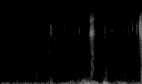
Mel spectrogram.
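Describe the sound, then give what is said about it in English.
A voice imitates the dry mouth clicks a tour guide at Parliament House made into a cordless mic at the end of her sentences: a quick run of small wet clicks and tongue pops, irregular in rhythm, with a couple of sharper, brighter smacks near the end. No words are spoken. “when we were in primary school, we were doing the tour of Parliament House, and the lady who was doing the tour, she had this cordless mic that she was walking around with, and she was doing these ones.”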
